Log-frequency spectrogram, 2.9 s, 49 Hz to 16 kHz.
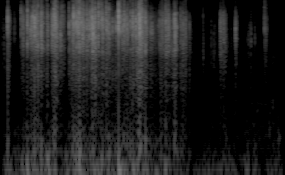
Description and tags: Glass marbles being shuffled around in cupped hands. Dry, brittle, snappy, glassy sound. Close miked with Rode NT-5s in X-Y configuration. Trimmed, DC removed, and normalized to -6 dB.
shuffle, marble, hand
